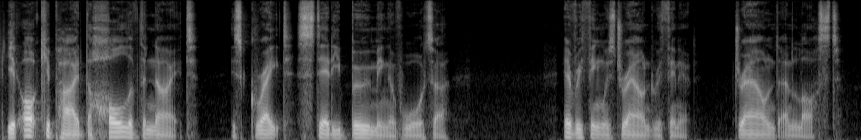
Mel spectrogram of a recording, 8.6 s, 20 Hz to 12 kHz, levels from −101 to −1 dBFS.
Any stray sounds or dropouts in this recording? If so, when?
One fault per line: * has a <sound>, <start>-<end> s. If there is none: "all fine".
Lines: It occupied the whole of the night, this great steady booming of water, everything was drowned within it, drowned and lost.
all fine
